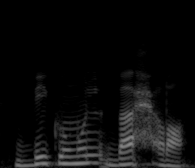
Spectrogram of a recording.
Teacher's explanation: بحر ہا باریک ہے، اس سے پیچھے با بھی باریک ہے، لیکن آخر میں را موٹی پڑی جائے گی کیونکہ را پر زبر ہے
